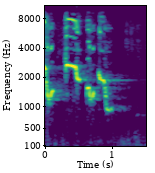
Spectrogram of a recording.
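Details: Straw-headed bulbul singing in the energetic gacor style called ngeropel: a brief burst of rich, slurred whistles swooping down then up, ending in a fading lower note.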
